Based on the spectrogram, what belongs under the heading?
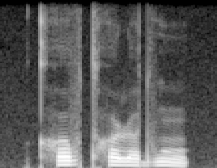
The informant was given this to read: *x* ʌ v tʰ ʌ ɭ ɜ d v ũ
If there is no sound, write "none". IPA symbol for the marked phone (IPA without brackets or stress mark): kʰ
